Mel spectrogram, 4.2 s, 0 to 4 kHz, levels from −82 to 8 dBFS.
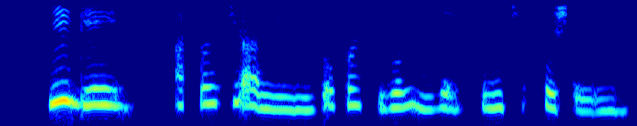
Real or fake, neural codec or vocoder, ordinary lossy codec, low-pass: fake; codec, 16 kHz, 0.5 kbps, FunCodec, trained on LibriTTS, 25 frames a second; none; 3.6 kHz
